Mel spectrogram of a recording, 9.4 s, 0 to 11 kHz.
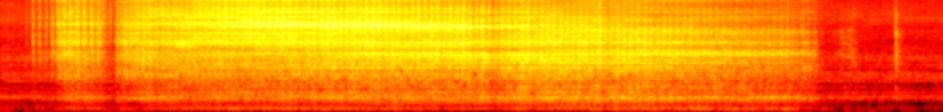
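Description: A wood lathe spinning a platter at about 900 RPM gives a steady, close whirring hum with a rough, scraping hiss of a tool cutting the wood, building up and holding for several seconds before cutting off.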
